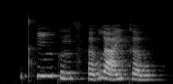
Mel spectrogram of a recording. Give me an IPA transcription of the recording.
t̪ʰ iː˥ ŋ k ʊ˨˧ ŋ t͡sʰ ɐ˨˥ w l aː˨˥ j k ɐ˨ w

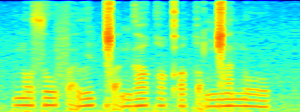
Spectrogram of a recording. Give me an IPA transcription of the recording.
n ɔ s o f a̰ l i ǁ a̰ ŋ ɡ a q o qʼ ʌ q a̰ ŋ͡ǁ a n o

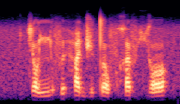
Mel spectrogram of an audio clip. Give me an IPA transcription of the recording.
c ɔ ɲ ɔ f ɪ h ɑ d͡ʒ ʊ t ɔ f χ ɛ f ç ɔ

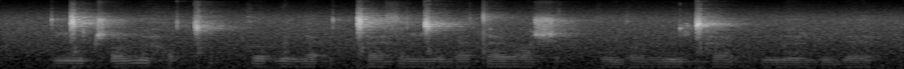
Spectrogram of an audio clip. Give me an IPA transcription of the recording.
ŋ͡ǀ ʌ t͡ʃʼ ʌ n æ̃ h ɔ ǀʰ u kː ə ɓ æ̃ n æ ʔ ə ǀ æ z ɜ ŋ͡ǀ ʊ j æ t æ ɭ ɑ ʃ ʌ kː ʊ j ʌ lː ũ ǀʰ æ b ɜ ŋ͡m æ̃ v u j ɛ

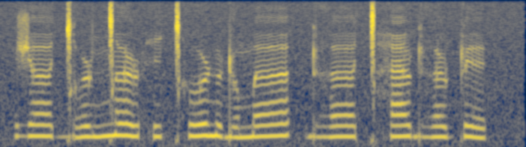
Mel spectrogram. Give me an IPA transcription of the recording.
ʒ ɜː ɡ͡ǀ ʊː ɭ ŋ͡ǀ əː ɭ h i ǀʰ ʊː ɳ ɪ ɖ ʊ m ɜ | ɖʱ ɜː ǀʰ æ ɖʱ əː ɭ ʈ ɪ

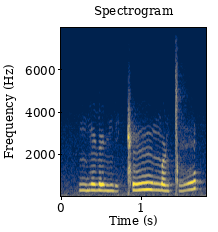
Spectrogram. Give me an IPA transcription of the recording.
ŋ ɡ ẽ ɳ e ɳ ŋ e̤ ǁ øː ŋ ɔ ɳ ǀ ɛ̤

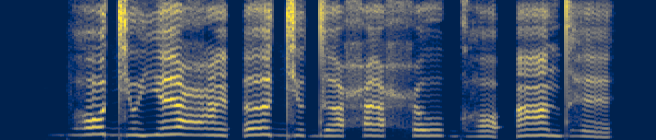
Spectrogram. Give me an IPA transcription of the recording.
bʱ ɒ dʲ o j ɛ ʕ ɛ̃ ʔ ɜ dʲ o d ɜ ħ ɛ ħ o ɡʱ ɒ ʔ ã dʱ ɛ

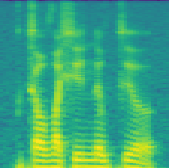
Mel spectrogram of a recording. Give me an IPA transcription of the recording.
kʲ ɔ w ðˤ a xʲ ɘ n ɛ w kʲ ʌ

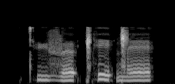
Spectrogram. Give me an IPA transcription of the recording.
tʰ y v œ ʔ ǁʰ e ʔ ŋ͡ǁ ɛ

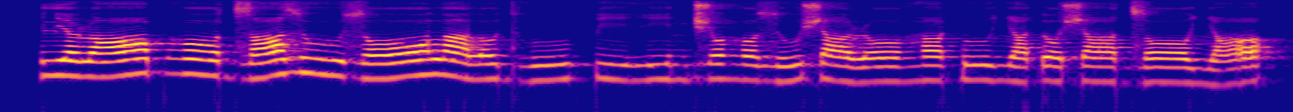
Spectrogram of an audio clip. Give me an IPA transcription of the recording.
lʲ ɑ ɭ ɑː bʱ ɔː d͡z ɑ z uː z ɔː lˠ ɑ lˠ u dʱ uː k͡p iː ɦ i n d͡ʒ ɔ ɦ ɔ z u ʃ ɑː ɭ ɔː ɦ ɑ k͡p uː ʎ ɑ ɗ ɔ ʃ ɑː d͡z ɔː ʎ ɑ

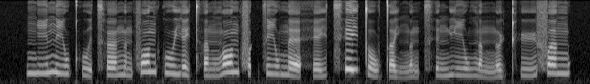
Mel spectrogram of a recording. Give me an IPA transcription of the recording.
ŋ iː˨˧ n̪ iː˨ w kʷʰ iː˨˩ t͡sʰ œː˨˧ n̪ ɵ˨ n f ɔː˥ n k uː˧ j e˨˩ j t̪ʰ ɐ˨ n ŋ ɔː˥ n f ɐ˧ k̚ s iː˧ w n̪ ɛː˨˩ h e˨˥ j t͡sʰ e˥ j t̪ o˨˩ w t̪ ɐ˨˩ j ŋ ɵ˨˩ n t͡sʰ ɪ˨˧ ŋ j iː˨ w ŋ ɐ˨˩ n n̪ ɵ˨˩ ɥ kʰ yː˨˥ f ɐ˥ ŋ

